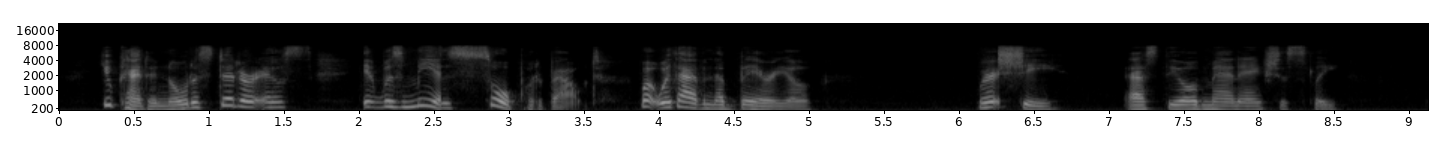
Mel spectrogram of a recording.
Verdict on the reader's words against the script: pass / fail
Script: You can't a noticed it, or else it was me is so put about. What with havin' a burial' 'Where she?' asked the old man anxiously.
pass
